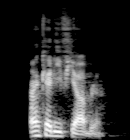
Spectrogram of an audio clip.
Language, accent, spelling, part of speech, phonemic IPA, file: French, France, inqualifiable, adjective, /ɛ̃.ka.li.fjabl/, LL-Q150 (fra)-inqualifiable.wav
- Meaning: 1. unspeakable, despicable, objectionable 2. inappropriate, unacceptable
